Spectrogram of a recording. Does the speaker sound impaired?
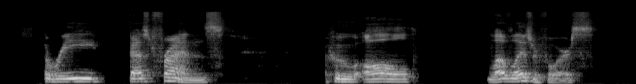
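Yes: stuttering; frequent stuttering across past recordings; avoids saying full code name, too many syllables; here prolonged sounds, blocks.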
